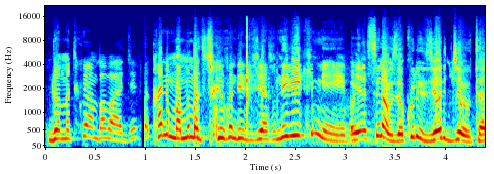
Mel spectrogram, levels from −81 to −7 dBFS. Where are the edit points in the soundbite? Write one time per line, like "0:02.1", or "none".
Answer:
0:01.1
